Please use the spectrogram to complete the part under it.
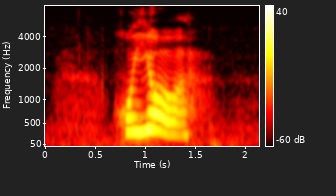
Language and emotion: Russian, positive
